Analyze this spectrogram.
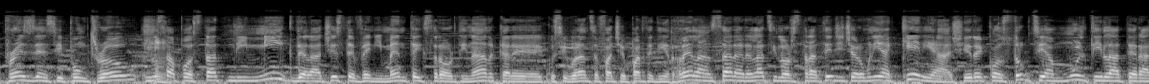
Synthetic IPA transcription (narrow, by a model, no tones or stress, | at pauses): pɾezid̪ensipuŋk̚t̪rownusapo̞st̪at̪nimikd̪e̞laːt͡ʃe̞st̪e̞ve̞nime̞nt̪e̞kst̪ɾao̞rd̪inarkaɾe̞kusiɡuɾant̪səfat͡ʃe̞part̪e̞d̪inre̞lansaɾeaɾe̞lat̪siːlo̞rst̪ɾat̪e̞d͡ʒit͡ʃe̞ɾo̞mɨnijakʲe̞niaʃiɾe̞ko̞nst̪ɾuk̚t̪siamult̪ilat̪e̞ɾa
